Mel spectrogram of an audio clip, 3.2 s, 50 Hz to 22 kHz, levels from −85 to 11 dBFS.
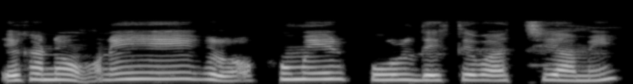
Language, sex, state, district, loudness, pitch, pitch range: Bengali, female, West Bengal, Dakshin Dinajpur, -18 LUFS, 255 Hz, 240-285 Hz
